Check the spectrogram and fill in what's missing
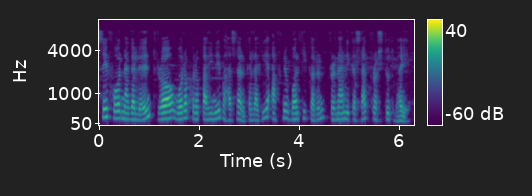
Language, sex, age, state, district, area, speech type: Nepali, female, 45-60, West Bengal, Kalimpong, rural, read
